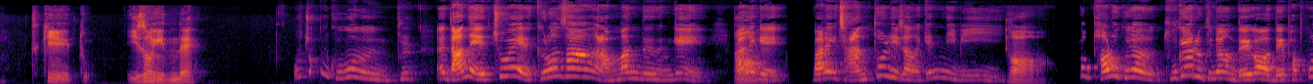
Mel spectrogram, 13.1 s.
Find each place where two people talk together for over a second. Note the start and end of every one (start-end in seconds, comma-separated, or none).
none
